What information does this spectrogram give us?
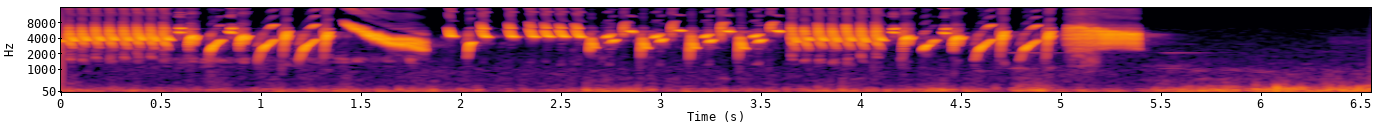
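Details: Continuous goldfinch song of rapid liquid twitters, rattling trills and a sweeping downslurred whistle, running for over five seconds before stopping; low rumble in the background.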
